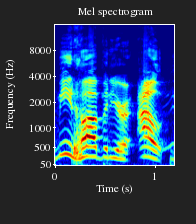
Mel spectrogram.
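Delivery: put-on loud, laughing kid declaration; defiant kid. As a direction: announce it like a proud little runaway.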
